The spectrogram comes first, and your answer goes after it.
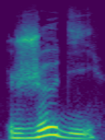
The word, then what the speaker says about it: jeudi: Jeudi. Remember, when you combine this u, you get the sound jeudi, jeudi. So I insist a little bit, so make it softer.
